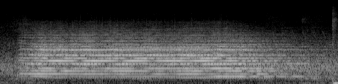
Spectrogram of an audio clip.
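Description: A train horn blows one long, sustained, steady chord at moderate distance in American Truck Simulator, then tapers off, with no talking.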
